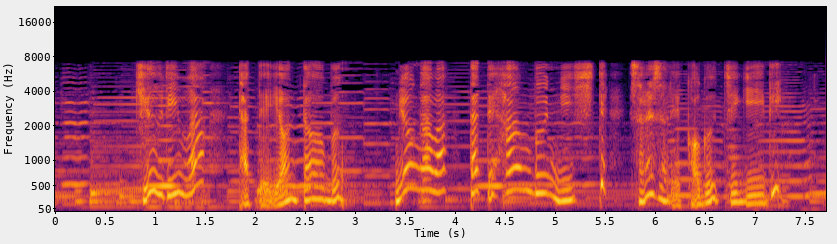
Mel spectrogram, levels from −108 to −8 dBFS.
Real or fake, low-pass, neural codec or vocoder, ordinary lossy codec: real; 7.2 kHz; none; none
